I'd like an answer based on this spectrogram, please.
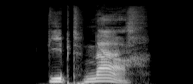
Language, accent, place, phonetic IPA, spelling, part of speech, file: German, Germany, Berlin, [ˌɡiːpt ˈnaːx], gibt nach, verb, De-gibt nach.ogg
- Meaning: third-person singular present of nachgeben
